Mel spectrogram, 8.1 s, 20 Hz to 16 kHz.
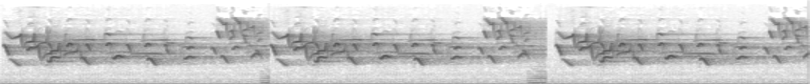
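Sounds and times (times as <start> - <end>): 
birds giving overlapping squeaky downslurred calls: 0.1 - 8.1.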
